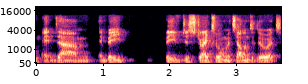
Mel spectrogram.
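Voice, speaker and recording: A man's fairly low voice in an Australian accent, with monotone, flat intonation. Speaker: company representative presenting webinar. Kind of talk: webinar presentation. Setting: video call. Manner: fast; halting, many fillers and repeats.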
